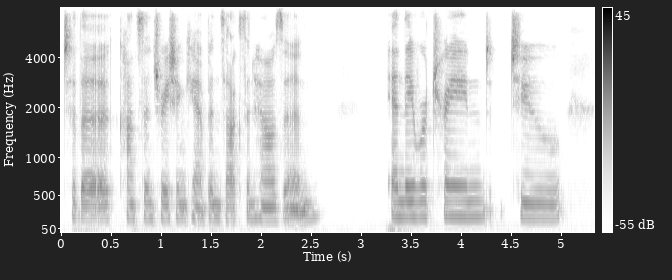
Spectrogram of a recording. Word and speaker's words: Sachsenhausen: And then there's this whole backstory about how the cows are from, forgive the pronunciation, is it Sachsenhausen? – Sachsenhausen.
